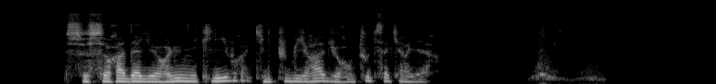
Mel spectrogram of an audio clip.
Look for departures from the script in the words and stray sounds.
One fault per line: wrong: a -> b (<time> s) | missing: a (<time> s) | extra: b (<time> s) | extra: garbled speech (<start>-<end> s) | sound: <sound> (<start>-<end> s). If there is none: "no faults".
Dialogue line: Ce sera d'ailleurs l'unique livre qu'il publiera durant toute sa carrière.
sound: whoosh (5.3-6.1 s)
